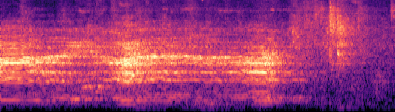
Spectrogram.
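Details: Imported calves of Angus, Limousin and Hereford breeds at a purchase, one drawn-out harmonic moo swelling twice over about four seconds, then fading.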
